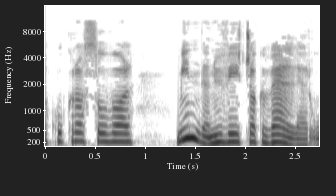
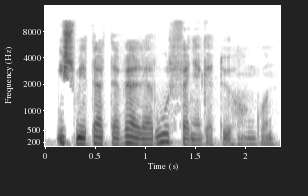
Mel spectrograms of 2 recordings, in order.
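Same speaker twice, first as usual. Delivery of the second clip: plain reading voice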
